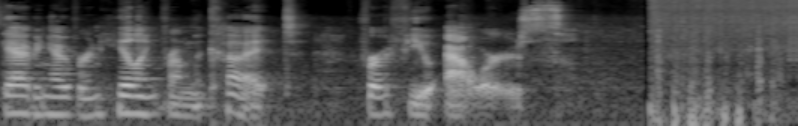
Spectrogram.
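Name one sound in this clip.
A young woman speaks with animation close to the microphone.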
